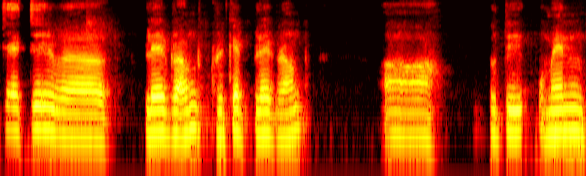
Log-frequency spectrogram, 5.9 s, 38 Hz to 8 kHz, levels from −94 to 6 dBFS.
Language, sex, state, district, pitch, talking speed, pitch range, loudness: Bengali, male, West Bengal, North 24 Parganas, 135 Hz, 100 wpm, 130-145 Hz, -20 LUFS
